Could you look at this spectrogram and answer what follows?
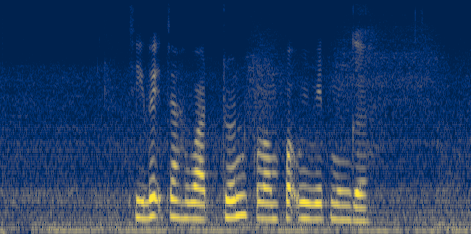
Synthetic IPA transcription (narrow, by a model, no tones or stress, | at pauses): t͡ʃilɪʔt͡ʃaɦwaɖ̥ɔ̤nklɔmpɔʔwiwɪt̪̚muŋɡah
